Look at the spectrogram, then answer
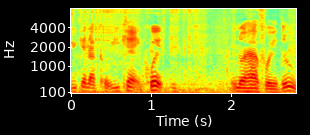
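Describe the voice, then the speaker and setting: Over noticeable background noise, a man at medium pitch speaks very fast. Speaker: religious teacher. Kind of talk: sermon. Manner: halting, many repetitions and fillers.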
